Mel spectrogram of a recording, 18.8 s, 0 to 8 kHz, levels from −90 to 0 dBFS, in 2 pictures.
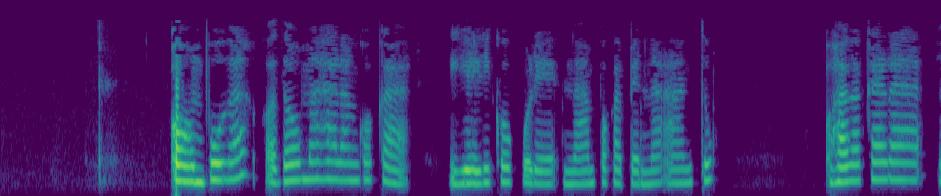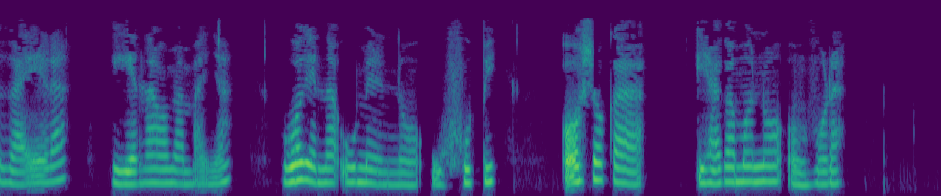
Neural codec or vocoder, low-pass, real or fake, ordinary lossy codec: vocoder, 44.1 kHz, 128 mel bands every 512 samples, BigVGAN v2; 7.2 kHz; fake; MP3, 24 kbps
